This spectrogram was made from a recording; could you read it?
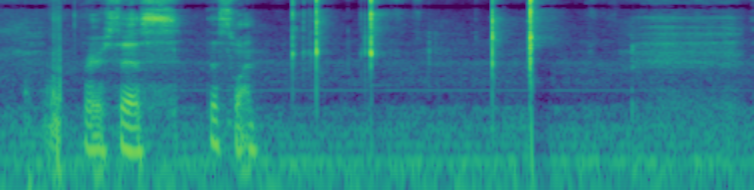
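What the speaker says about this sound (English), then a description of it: "listen to the click on this one. It takes a lot less pressure to click that one" Sharp, isolated clicks from a Crayola Clicks retractable marker, about five close, crisp snaps spaced irregularly after a brief stretch of speech, over a quiet room hum.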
